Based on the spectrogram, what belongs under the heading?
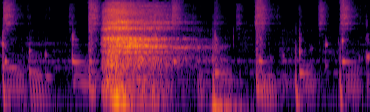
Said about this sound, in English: What's all that breathing?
